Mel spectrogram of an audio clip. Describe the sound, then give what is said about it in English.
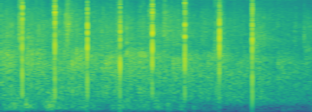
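An audience claps in unison to give praise to God, sharp steady beats about three per second over a soft wash of scattered applause and crowd noise, with no voices standing out. “Give Him a hand clap if you wouldn't mind.”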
